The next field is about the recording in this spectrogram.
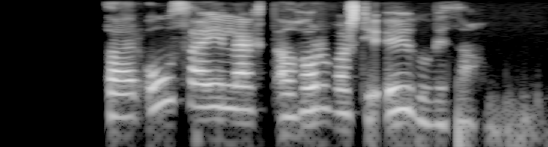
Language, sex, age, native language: Icelandic, female, 20-29, Icelandic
